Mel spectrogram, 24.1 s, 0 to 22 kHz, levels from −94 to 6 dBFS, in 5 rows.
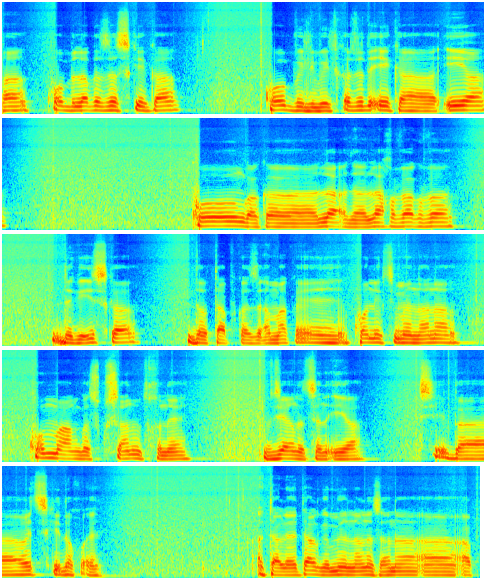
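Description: Gain pumping runs throughout this speech: the gain swings by around 25 dB, likely from excessive gain clamped by a fast limiter, and the room noise sits about 38 dB below speech.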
